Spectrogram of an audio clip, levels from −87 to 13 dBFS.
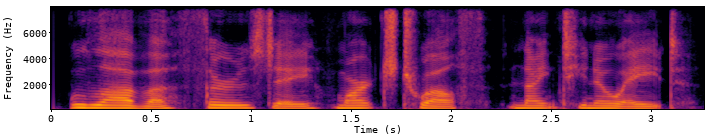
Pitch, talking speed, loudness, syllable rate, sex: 185 Hz, 130 wpm, -16 LUFS, 4.1 syllables/s, female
